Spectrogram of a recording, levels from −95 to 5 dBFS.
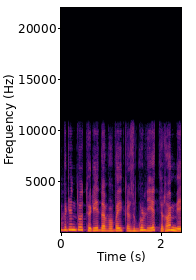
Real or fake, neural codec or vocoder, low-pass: fake; codec, 44.1 kHz, 7.8 kbps, DAC; 10.8 kHz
